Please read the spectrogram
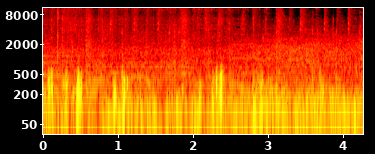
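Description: Wind on the microphone and a low, steady rumble from a recumbent bicycle rolling along a paved cycle path, with short pitched sounds recurring irregularly, about every half second.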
